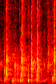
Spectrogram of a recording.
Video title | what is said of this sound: MONTHLY FAVES & FAILS//MAY EDITION//LIFE UPDATE | You shake it, and it's super liquidy.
